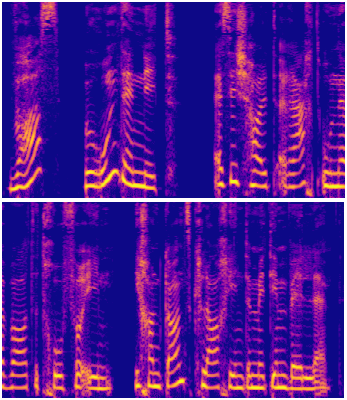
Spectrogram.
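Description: A woman's voice: mid-range voice, normal speed, dry recording, studio quality, lightly acted. A woman voicing a fond, chatty grandmother who tells her story in a Swiss German accent. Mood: reflective. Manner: fond, storytelling, a bit bashful. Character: warm chatty Swiss grandmother recalling romance. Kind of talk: amateur audio drama.

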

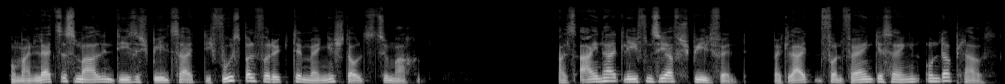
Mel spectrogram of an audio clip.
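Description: A man narrating a story in a steady, even reading voice. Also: fairly low pitch, no room sound, clean studio sound.

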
